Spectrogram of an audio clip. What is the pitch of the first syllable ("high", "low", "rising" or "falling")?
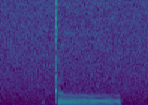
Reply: falling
